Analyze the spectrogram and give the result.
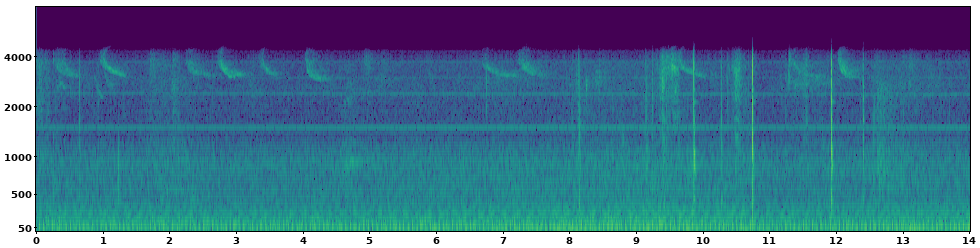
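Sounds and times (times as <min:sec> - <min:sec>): low background rumble: 0:00.0 - 0:14.0
small bird chirping: 0:00.2 - 0:01.4, 0:02.1 - 0:05.1, 0:06.7 - 0:07.7, 0:09.4 - 0:10.2, 0:11.2 - 0:12.4.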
